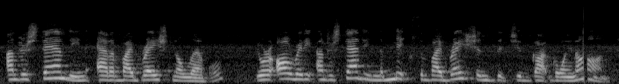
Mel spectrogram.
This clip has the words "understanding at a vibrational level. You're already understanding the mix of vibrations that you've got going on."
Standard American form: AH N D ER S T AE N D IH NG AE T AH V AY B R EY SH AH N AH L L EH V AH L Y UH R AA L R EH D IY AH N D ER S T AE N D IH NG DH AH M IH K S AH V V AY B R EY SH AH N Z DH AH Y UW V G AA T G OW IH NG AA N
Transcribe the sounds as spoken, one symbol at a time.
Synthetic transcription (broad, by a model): AH N D ER S T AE N D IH NG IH T AH V AY B R EY SH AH N L L EH V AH L Y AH R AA L R EH D IY AH N D ER S T AE N D IH NG DH AH M IH K S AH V V AY B R EY SH AH N Z DH AH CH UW V G AA T G OW IH NG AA N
